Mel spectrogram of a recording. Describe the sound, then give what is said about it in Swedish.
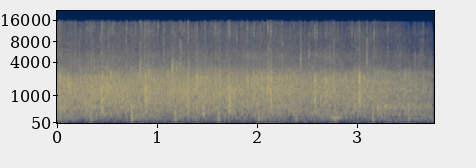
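Warm applause from a church audience, a dense, steady patter of many hands clapping throughout at a moderate level, with no voices standing out. “Så jag tror att det är den varmaste applåden jag har fått hittills i den här församlingen.”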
